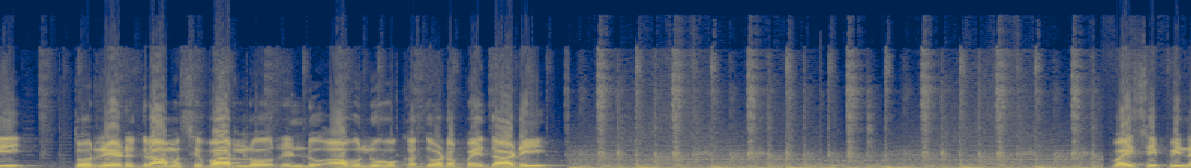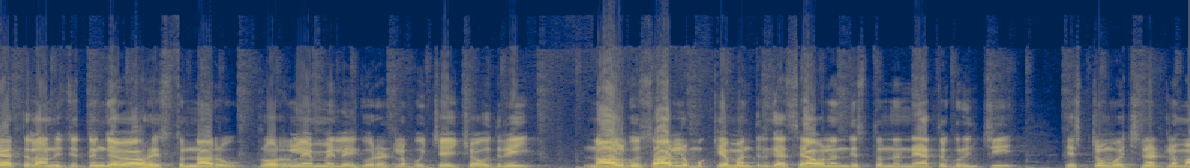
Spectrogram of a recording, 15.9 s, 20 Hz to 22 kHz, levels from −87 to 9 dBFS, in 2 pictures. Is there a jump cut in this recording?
no; 0 cuts

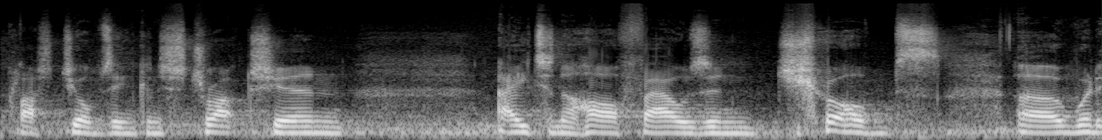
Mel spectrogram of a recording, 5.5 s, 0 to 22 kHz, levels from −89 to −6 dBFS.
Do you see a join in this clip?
no; 0 cuts

